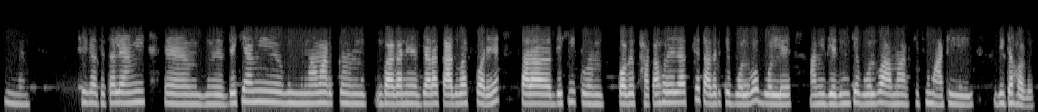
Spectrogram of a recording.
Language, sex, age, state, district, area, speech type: Bengali, female, 30-45, West Bengal, Darjeeling, urban, conversation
